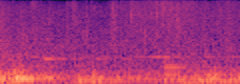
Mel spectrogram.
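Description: Rain and rolling thunder in the Rainy Plains area of the video game Islets, a low rumbling storm under a constant wash of rainfall, with faint tonal game notes drifting over it.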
